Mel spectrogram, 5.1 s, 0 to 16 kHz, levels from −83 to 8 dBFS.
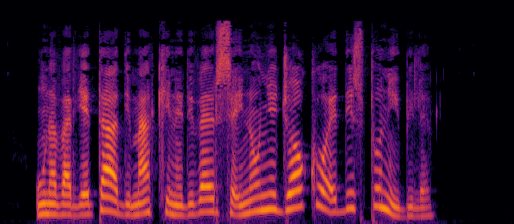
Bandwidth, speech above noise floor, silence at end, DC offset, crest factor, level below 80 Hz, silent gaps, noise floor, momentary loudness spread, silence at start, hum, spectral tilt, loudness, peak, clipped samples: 11.5 kHz; 59 dB; 0.8 s; under 0.1%; 20 dB; -60 dBFS; none; -79 dBFS; 10 LU; 0.35 s; none; -4 dB/octave; -20 LUFS; -2 dBFS; under 0.1%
